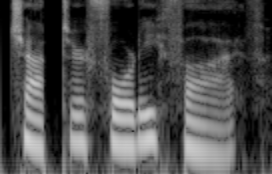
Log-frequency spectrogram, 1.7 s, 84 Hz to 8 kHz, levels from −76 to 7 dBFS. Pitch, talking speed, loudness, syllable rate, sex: 175 Hz, 105 wpm, -16 LUFS, 3.2 syllables/s, female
